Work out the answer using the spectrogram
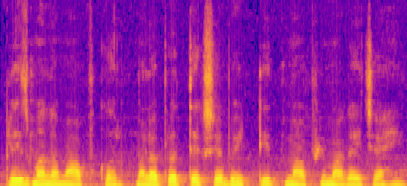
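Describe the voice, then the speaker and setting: A woman narrator voicing a remorseful grown man who pleads for forgiveness, in a mellow voice close to her own. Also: medium pitch, little pitch movement, fairly quick, close to an everyday voice. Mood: pleading. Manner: pleading, apologetic.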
